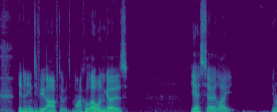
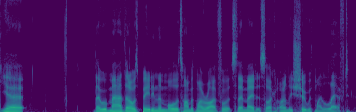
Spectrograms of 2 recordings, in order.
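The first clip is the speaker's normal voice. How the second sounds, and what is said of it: Weird put-on English accent. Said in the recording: “I can't do a Belgian accent, so I'm doing this weird English one.”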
